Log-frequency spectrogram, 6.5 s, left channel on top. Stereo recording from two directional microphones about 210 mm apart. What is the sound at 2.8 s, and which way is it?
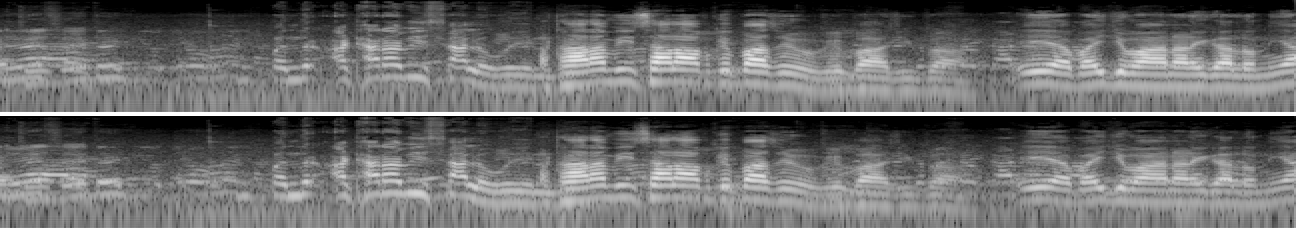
A man's voice, 10° right (ahead or behind).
